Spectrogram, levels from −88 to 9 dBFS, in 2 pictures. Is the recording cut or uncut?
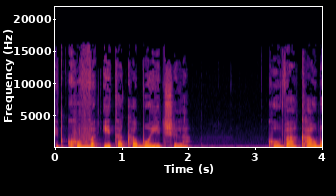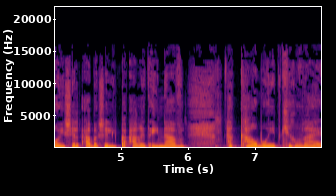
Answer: uncut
